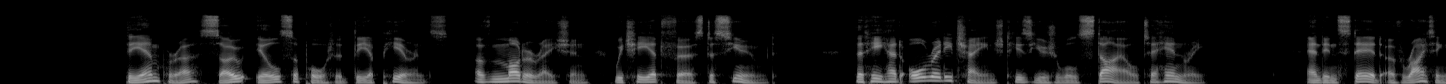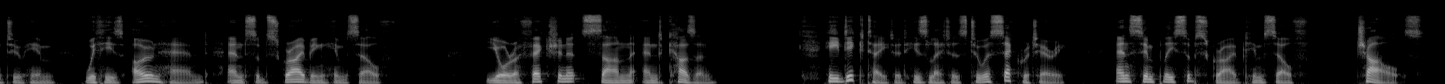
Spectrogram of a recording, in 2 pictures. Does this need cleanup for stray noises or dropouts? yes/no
no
